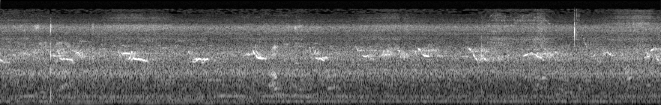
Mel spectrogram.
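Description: Small birds chirping in many short, quick notes, over a steady low hum and outdoor background noise.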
